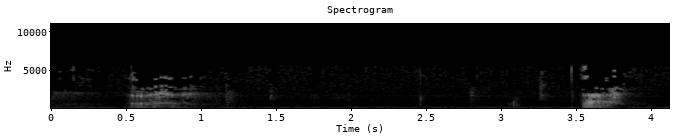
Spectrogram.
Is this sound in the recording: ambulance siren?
no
